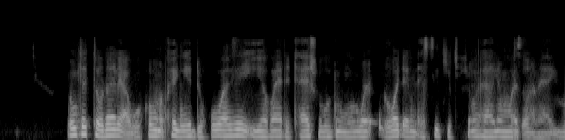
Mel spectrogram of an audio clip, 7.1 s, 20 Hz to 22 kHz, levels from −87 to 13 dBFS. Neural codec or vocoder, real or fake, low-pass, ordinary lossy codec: codec, 16 kHz, 1 kbps, FreqCodec, larger model; fake; 7.2 kHz; MP3, 48 kbps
